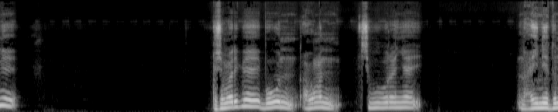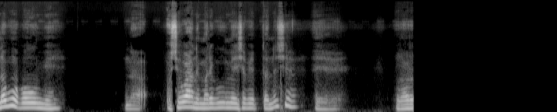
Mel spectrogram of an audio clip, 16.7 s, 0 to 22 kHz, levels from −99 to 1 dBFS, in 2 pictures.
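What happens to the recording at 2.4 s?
Nothing goes wrong at 2.4 s: the speech carries on intact through that moment, with no dropout, click, glitch or other fault.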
